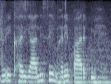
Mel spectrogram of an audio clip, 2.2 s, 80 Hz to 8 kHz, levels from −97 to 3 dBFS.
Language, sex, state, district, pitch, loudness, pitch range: Hindi, female, Uttar Pradesh, Lucknow, 170 Hz, -15 LUFS, 155-195 Hz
